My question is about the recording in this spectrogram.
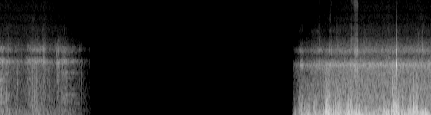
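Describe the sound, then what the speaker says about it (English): Wind gusting across a snowy Appalachian Trail in April, roaring and buffeting the microphone in two loud bursts with a long silent gap between them, no voices. "don't know if you guys can hear that, but the wind is whipping"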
